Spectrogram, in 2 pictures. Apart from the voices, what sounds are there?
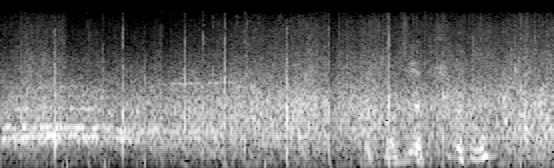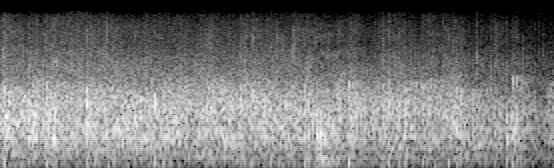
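audience applause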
